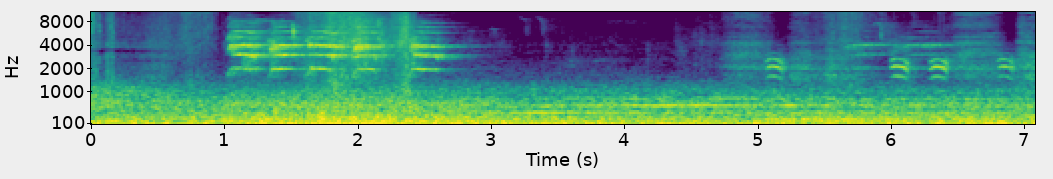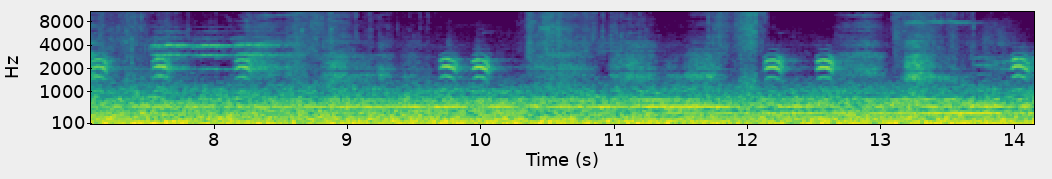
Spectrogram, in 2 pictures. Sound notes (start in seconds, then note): 0.2 bird squawks; 4.6 breathing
